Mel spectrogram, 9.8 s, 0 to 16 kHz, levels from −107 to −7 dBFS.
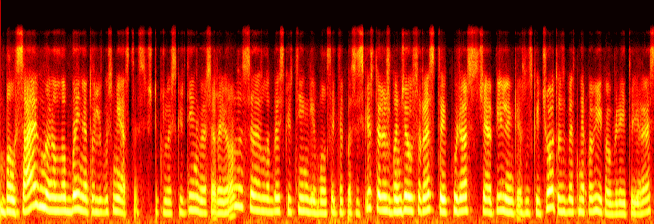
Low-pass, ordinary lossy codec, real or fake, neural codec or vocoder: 7.2 kHz; Opus, 24 kbps; fake; codec, 16 kHz, 2 kbps, FreqCodec, smaller model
